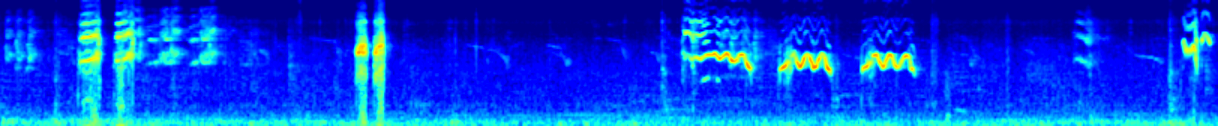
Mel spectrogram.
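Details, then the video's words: Female greater green leafbird kept in a cage, singing: scattered sharp clicks and chirps early, then three evenly spaced warbled whistles around five seconds, and a last high squeak, with quiet pauses between. "Ampuh TERAPi MACET BUNYI dengan CUCAK IJO BETINA"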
